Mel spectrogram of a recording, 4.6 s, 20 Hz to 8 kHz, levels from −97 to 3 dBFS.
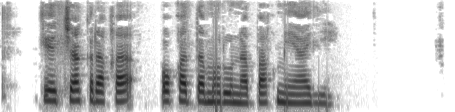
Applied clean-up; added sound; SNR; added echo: none; none; none; none.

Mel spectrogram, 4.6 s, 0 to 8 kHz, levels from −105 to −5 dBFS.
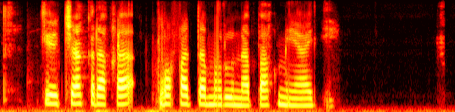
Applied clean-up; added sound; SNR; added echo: neural diffusion model UNIVERSE++.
